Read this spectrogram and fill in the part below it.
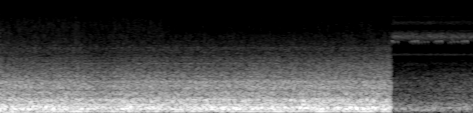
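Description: A car engine rumbles low and steady, heard from inside the car.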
